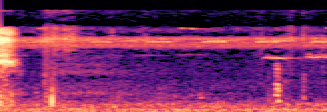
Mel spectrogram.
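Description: Steady, high-pitched insect chorus trilling without a break.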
